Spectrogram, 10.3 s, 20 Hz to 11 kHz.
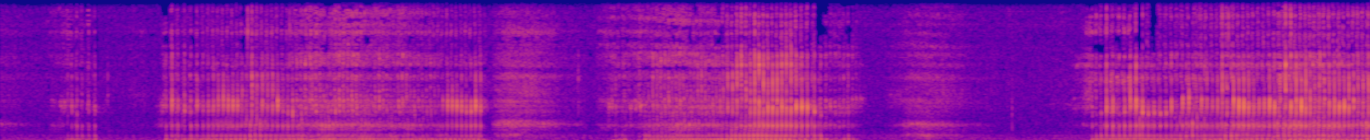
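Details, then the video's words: A 200-pound Saint Bernard asleep indoors, snoring loudly in long rough rasping breaths with low rumbling pulses, broken by short quiet pauses between snores. "200lbs. St. Bernard snoring"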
